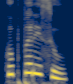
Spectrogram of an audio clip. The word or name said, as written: ಗೋಪರಸ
